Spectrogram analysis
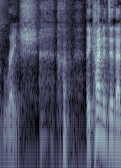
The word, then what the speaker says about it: Ra's: later someone will say Roz and then it's actually it's pronounced race they kind of did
